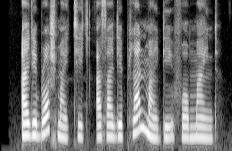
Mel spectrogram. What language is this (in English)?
Nigerian Pidgin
